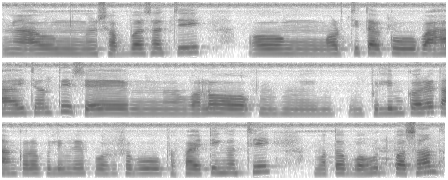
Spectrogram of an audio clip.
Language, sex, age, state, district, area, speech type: Odia, female, 45-60, Odisha, Malkangiri, urban, spontaneous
